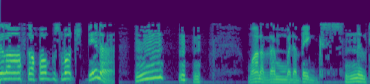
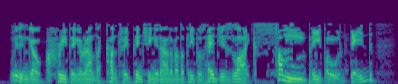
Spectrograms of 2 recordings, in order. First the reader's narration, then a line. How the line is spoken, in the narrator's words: he snapped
